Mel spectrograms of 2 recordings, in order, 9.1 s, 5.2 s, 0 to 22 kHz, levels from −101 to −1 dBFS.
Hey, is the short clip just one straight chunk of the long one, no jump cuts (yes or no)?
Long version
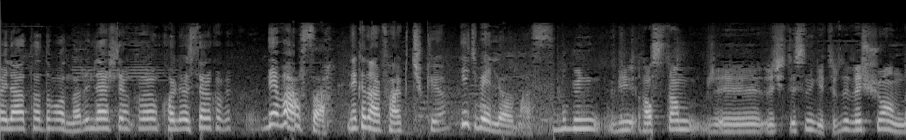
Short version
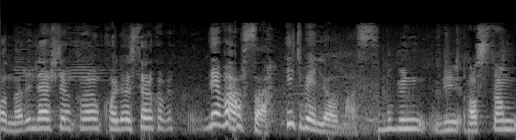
no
